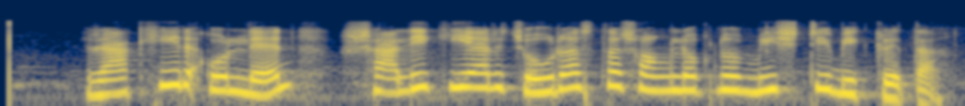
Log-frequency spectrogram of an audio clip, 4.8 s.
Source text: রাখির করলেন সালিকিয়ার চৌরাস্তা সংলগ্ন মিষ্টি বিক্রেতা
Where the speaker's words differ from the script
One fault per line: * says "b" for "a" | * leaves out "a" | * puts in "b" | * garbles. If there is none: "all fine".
all fine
